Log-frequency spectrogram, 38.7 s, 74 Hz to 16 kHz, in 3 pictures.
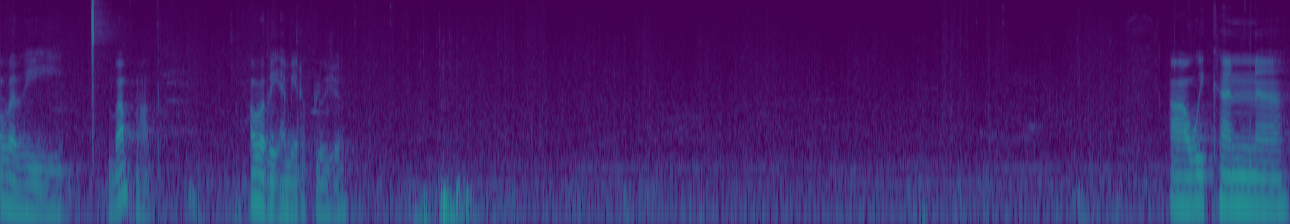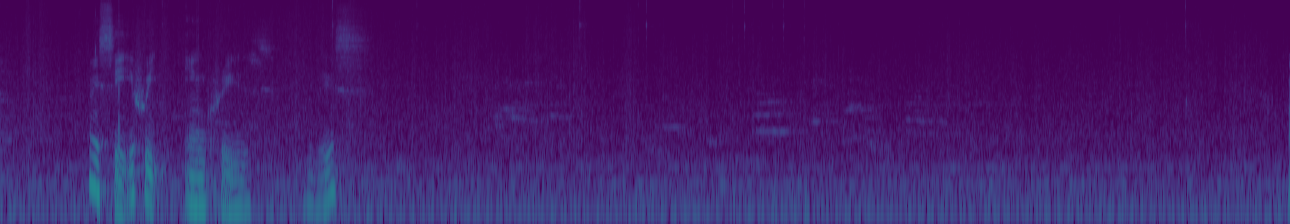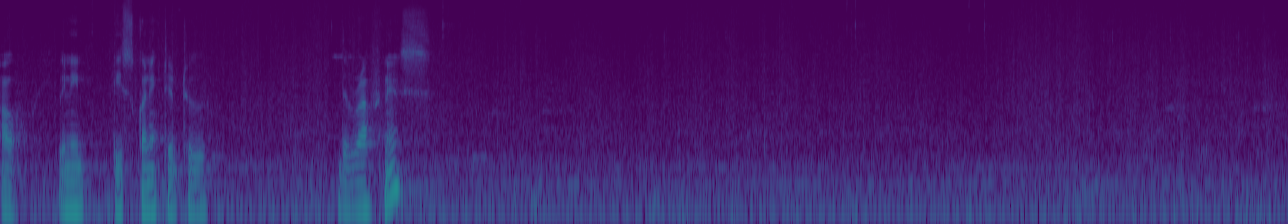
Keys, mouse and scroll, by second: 1.9 `, 4.5 `, 5.5-6.2 scroll up 1, 6.2 `, 8.4 scroll down 1, 9.1 `, 11.9 click, 20.2 click, 20.9-35.5 drag, 32.6 `, 36.6 `, 38.5-38.6 scroll down 2.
